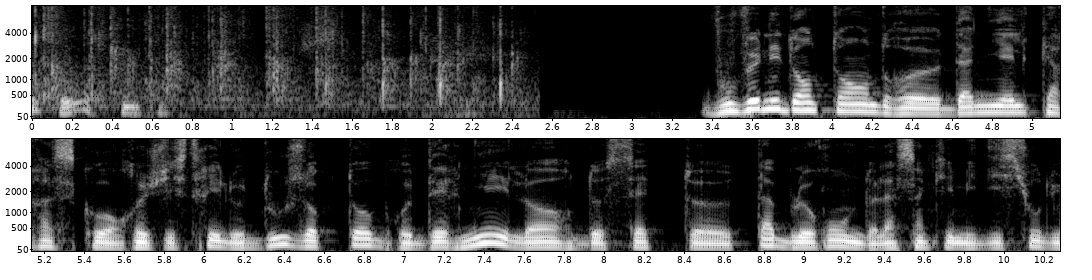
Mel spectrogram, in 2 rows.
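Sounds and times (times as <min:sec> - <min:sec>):
audience applause: 0:00.0 - 0:02.6
speech: 0:00.1 - 0:00.9, 0:03.4 - 0:10.2.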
